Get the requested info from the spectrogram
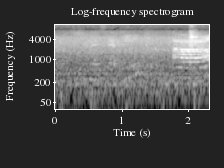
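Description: A young girl's voice: soft murmuring at first, then a loud, high-pitched, drawn-out exclamation near the end as she reads a picture book aloud.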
